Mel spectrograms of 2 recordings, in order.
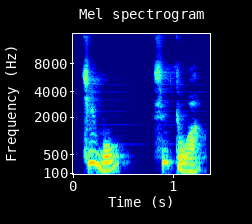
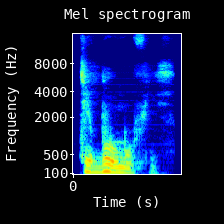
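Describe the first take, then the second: First: "tu es beau" run together high, like "Thibault"; mother's contraction. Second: Said in the usual way. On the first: Shown as a demonstration. Mimicking his mother to the audience, "tu es beau" blended into "Thibault". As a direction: slur "tu es beau" into one word, higher pitched. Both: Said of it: "il y a toute une intonation qu'il faut comprendre".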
